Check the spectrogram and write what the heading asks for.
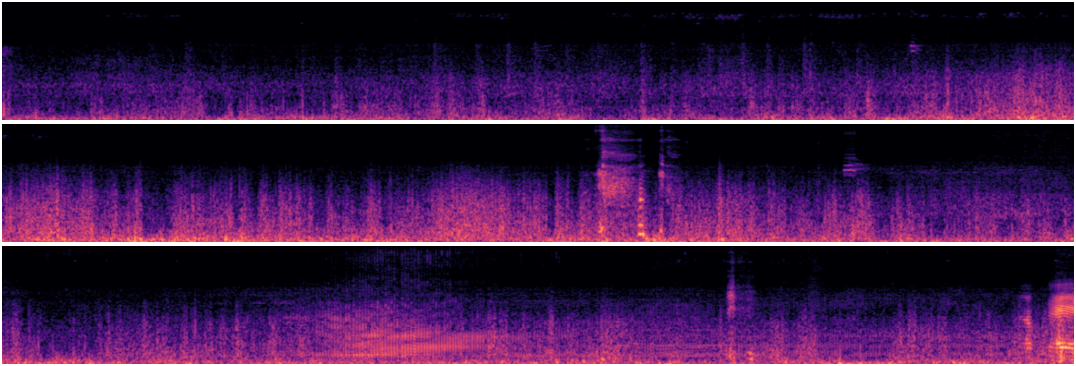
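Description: Riding on a motorbike: engine and wind-and-road noise on the onboard microphone, growing louder about a third of the way in. A brief sharp sound comes about halfway through, and a short pitched sound about three quarters of the way in.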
